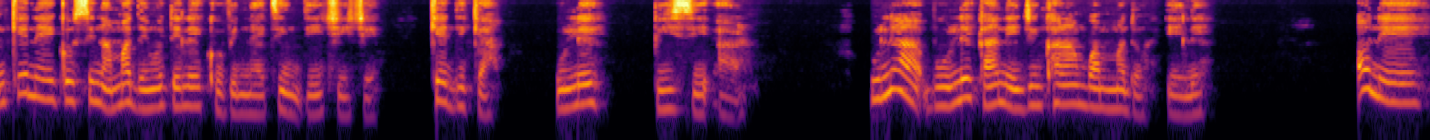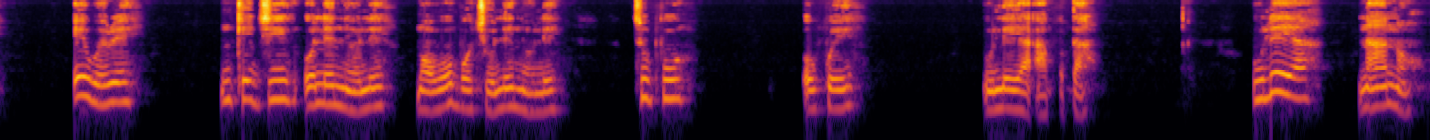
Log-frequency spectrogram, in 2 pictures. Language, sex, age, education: Igbo, female, 30-45, tertiary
